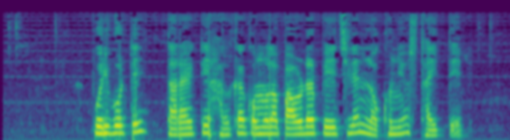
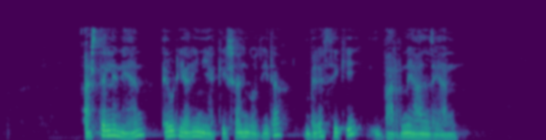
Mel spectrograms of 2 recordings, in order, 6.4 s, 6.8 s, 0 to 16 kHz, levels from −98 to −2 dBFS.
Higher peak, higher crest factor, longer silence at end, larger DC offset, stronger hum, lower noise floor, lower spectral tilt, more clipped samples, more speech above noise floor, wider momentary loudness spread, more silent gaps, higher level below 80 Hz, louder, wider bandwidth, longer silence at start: first, 0 dBFS vs -20 dBFS; about the same, 16 dB vs 20 dB; second, 0.6 s vs 1.1 s; neither; neither; second, -54 dBFS vs under -90 dBFS; about the same, -6.5 dB/octave vs -7 dB/octave; neither; second, 39 dB vs over 52 dB; about the same, 11 LU vs 11 LU; neither; first, -48 dBFS vs -60 dBFS; first, -15 LUFS vs -40 LUFS; first, 11.5 kHz vs 7.6 kHz; first, 1.2 s vs 1.05 s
